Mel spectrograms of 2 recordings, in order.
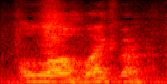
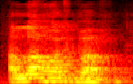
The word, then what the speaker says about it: Allahu Akbar: But before we proceed, let's talk about the pronunciation of the takbir. How do you say the takbir? – Allahu Akbar. – Allahu Akbar.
